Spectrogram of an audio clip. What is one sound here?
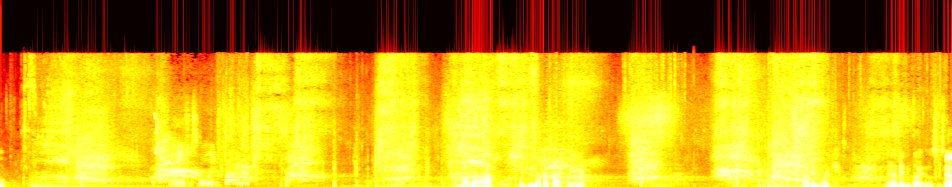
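A fire crackles and hisses.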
